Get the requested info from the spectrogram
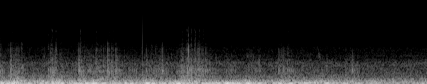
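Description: A car driving on a city street, heard from inside the cabin: a steady low rumble of engine and tyres, with a few brief knocks and clicks scattered through it.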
